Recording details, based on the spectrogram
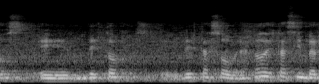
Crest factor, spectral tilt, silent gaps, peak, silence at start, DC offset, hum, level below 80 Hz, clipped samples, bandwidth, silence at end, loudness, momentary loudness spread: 16 dB; -5 dB/octave; none; -4 dBFS; 0 s; under 0.1%; none; -88 dBFS; under 0.1%; 10.5 kHz; 0 s; -22 LUFS; 8 LU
